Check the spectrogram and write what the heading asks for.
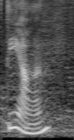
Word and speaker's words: Dionne: My first name is Dionne, D-I-O-N-N-E, and my last name is Puha, P-U-H-A.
